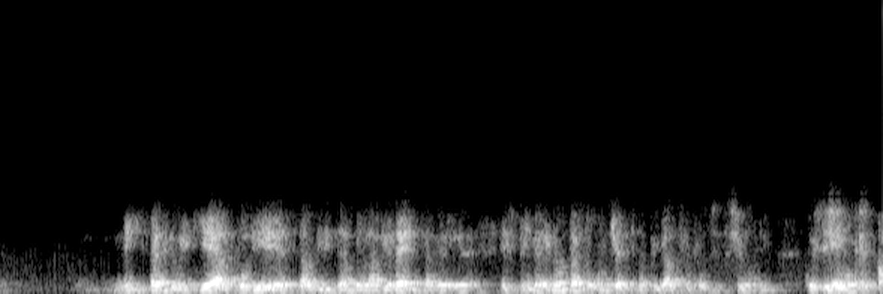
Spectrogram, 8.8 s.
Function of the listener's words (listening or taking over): taking over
